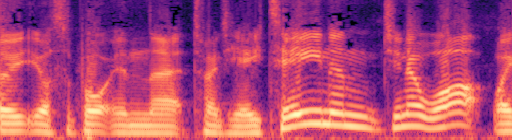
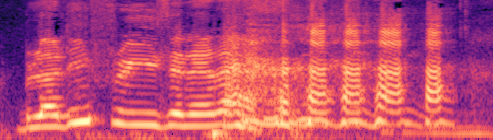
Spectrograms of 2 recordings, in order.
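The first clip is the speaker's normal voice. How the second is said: quoted line; 8 semitones higher, much slower than usual. Retold or imitated. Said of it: "I love the end of that".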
